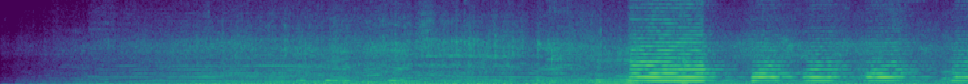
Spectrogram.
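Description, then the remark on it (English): Busy street traffic in Kathmandu, recorded while walking along the road from one of the palaces, with the rumbling engines of many motorbikes throughout and loud horns honking repeatedly in the second half, overlapping. Voices murmur faintly beneath the din. “This is a typical street in Kathmandu. There's millions of motorbikes and the traffic is just manic.”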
